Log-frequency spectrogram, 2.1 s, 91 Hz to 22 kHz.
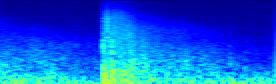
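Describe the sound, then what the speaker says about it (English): One sharp explosion in the video game Fallout 4 bursts out of a low background rumble and then fades into a short, rumbling tail. "That was a lot of explosions."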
